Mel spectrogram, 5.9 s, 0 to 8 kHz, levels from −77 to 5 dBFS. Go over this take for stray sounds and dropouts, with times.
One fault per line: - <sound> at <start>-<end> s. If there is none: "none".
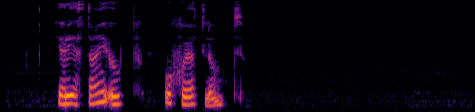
none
